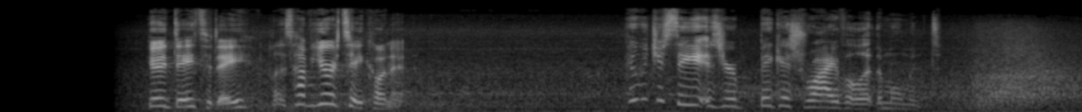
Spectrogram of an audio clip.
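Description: A young woman speaks brightly into a microphone.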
